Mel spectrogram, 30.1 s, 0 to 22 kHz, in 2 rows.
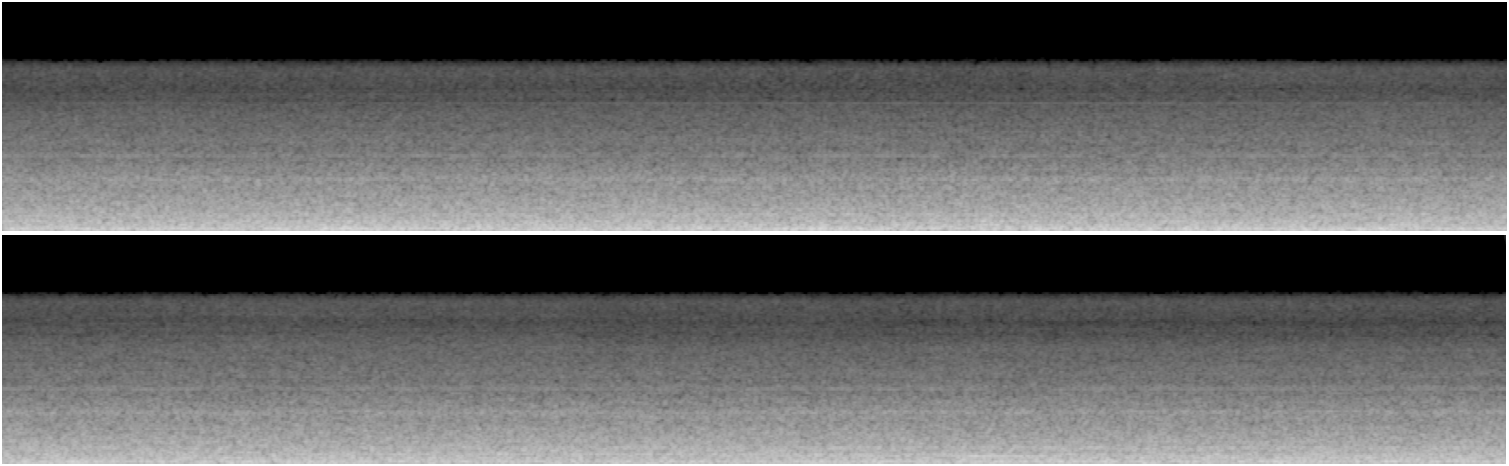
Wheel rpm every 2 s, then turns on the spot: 0, 0, 0, 0, 0, 0, 0, 0, 0, 0, 0, 0, 0, 0, 0.
none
